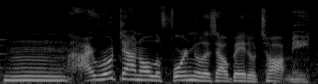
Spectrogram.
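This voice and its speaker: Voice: mid-range voice, animated, normal speed, soft background music, close to an everyday voice. An actor as an earnest, hesitant young boy student. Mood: unsure. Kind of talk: video game character dialogue.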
